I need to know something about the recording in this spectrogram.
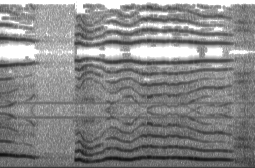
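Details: A male Shetland Sheepdog howls along to a TV show's opening and closing theme music, one long, wavering howl that dips, rises, then holds steady.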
